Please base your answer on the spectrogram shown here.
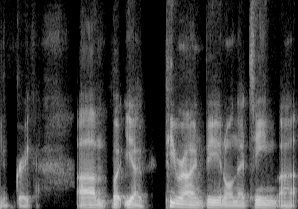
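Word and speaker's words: Perine: pick up uh perrine how do you say right p ryan p ryan almost sounds like i'm saying it wrong by saying it right just like a chubba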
